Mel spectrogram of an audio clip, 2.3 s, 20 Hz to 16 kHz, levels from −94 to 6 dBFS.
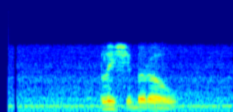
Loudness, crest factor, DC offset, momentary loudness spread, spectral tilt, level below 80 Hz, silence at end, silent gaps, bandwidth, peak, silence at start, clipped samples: -31 LUFS; 18 dB; under 0.1%; 20 LU; -9 dB/octave; -62 dBFS; 0 s; none; 3.9 kHz; -16 dBFS; 0.05 s; under 0.1%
